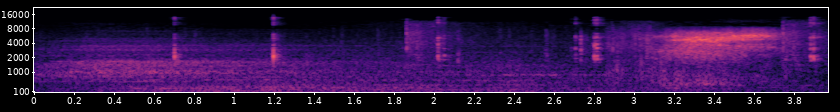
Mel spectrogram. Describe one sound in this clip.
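Footsteps creak on wooden boards.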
